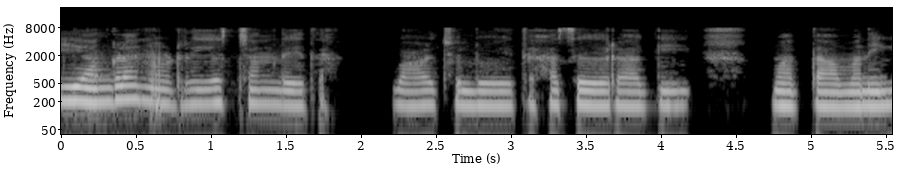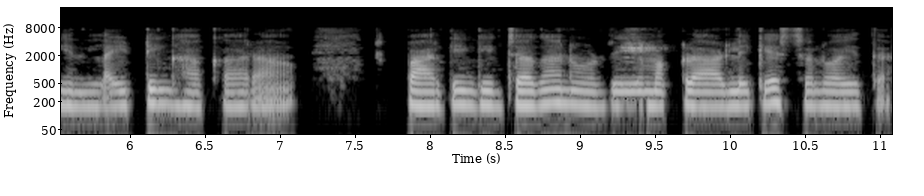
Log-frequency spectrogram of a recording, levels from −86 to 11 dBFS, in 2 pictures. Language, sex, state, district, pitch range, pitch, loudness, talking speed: Kannada, female, Karnataka, Dharwad, 165-185 Hz, 170 Hz, -23 LUFS, 130 wpm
